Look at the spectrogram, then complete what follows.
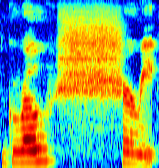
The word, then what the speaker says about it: grocery: there's two pronunciations actually you can say grocery grocery with an s grocery but you're more likely to hear at least that's what i say you're more likely to hear gross shari like an sh grocery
